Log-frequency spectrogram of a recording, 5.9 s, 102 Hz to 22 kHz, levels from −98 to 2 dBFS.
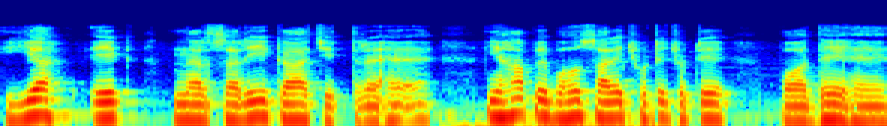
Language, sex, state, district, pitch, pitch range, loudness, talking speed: Hindi, male, Jharkhand, Ranchi, 135 Hz, 130-145 Hz, -16 LUFS, 140 wpm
